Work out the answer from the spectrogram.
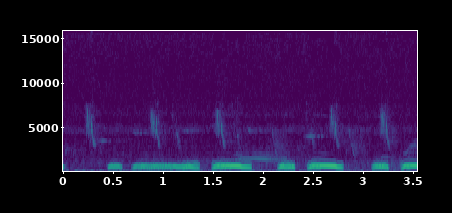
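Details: Spotted dove coos during ground decoy trapping of a big-voiced wild rival. Short notes alternate with drawn-out hollow coos, some ending with a falling slur. Brief high chirps sound faintly in the background.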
